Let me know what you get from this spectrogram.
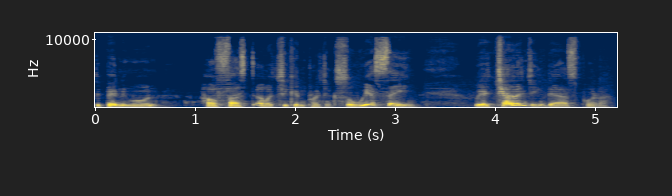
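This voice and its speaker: Husky, mellow-voiced woman from Zimbabwe. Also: low voice, animated, normal speed, rough recording. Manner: emphatic, lays out plans in lists and retells conversations. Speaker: interview guest, Pan-African advocate. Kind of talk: interview conversation.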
